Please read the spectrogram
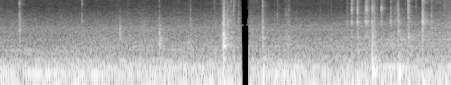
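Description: Scattered light clicks and plastic rattles of power-supply cables and connectors being handled and plugged in on a workbench, over a steady low hum. The clicks come thickest near the end, and the sound cuts out completely for a moment just past halfway.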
